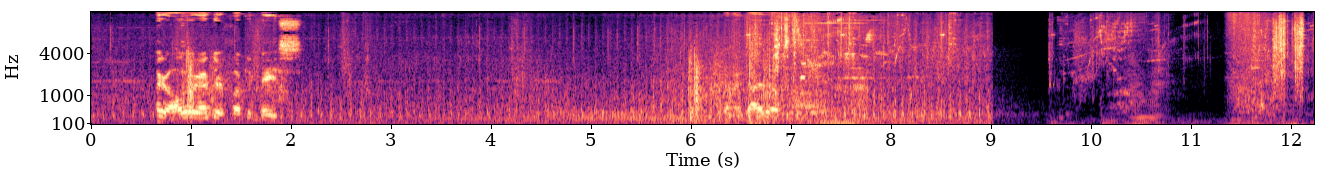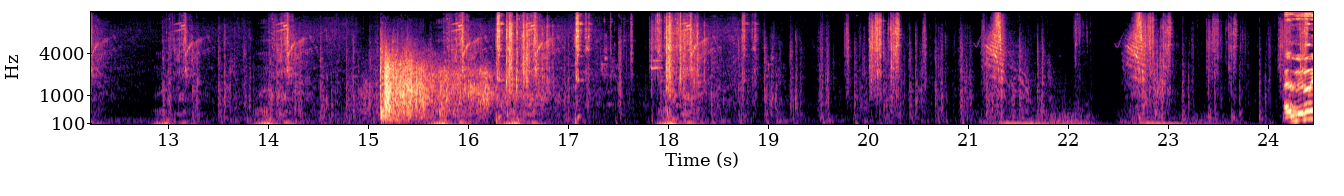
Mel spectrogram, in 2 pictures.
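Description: Footsteps thud quickly across wooden boards in a game.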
